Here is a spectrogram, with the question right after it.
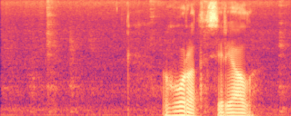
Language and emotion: Russian, neutral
